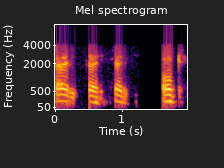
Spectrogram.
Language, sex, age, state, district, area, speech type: Kannada, female, 45-60, Karnataka, Uttara Kannada, rural, conversation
